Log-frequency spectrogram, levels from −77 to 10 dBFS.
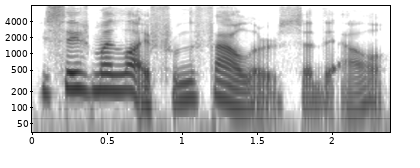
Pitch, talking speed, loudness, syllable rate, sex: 160 Hz, 250 wpm, -18 LUFS, 5.4 syllables/s, male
